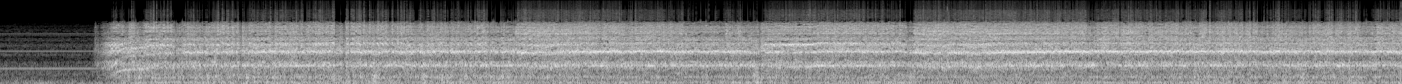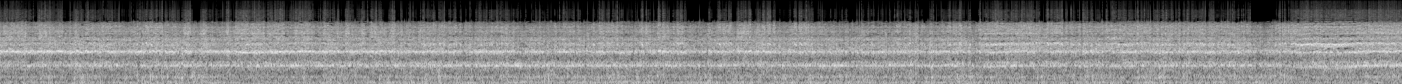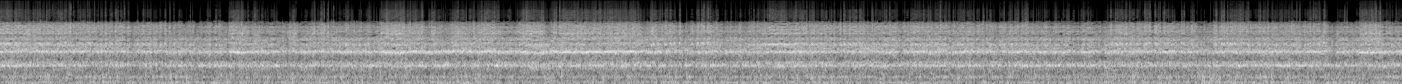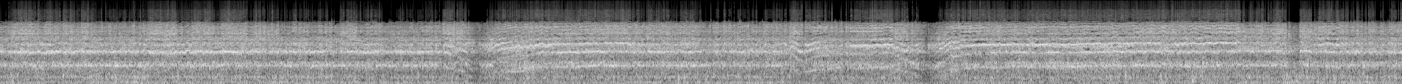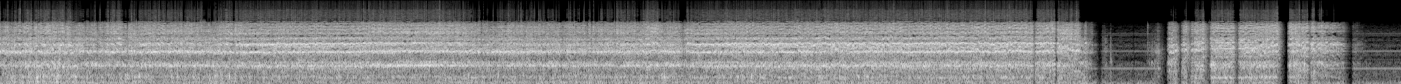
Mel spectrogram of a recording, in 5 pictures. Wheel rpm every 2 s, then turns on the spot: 50, 230, 230, 230, 220, 230, 230, 230, 230, 230, 230, 230, 230, 230, 230, 230, 230, 230, 230, 230, 240, 230, 230, 170, 220, 140, 220, 230, 230, 220, 230, 220, 210, 120, 100.
none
